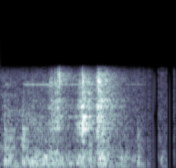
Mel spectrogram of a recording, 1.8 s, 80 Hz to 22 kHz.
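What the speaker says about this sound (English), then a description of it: "we're going to switch the printer on" An Epson Stylus C84 inkjet printer powers on with a busy mechanical whirring and clattering of its internal carriage and rollers, steady and close for nearly two seconds before it cuts off.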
